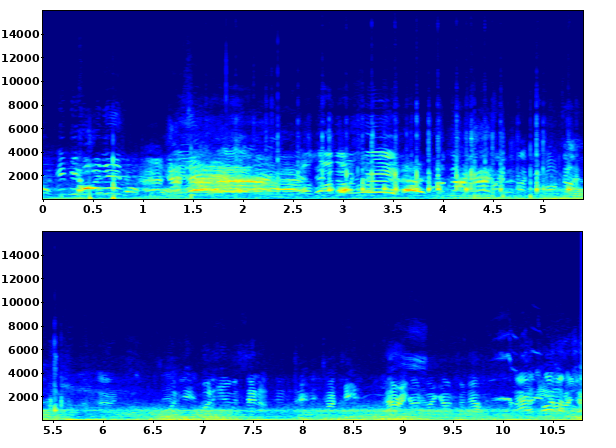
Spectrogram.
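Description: Shouting voices of footballers calling to each other during play, over a steady low rumble.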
